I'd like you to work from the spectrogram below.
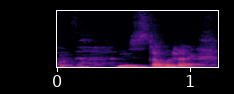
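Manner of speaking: ordinary delivery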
